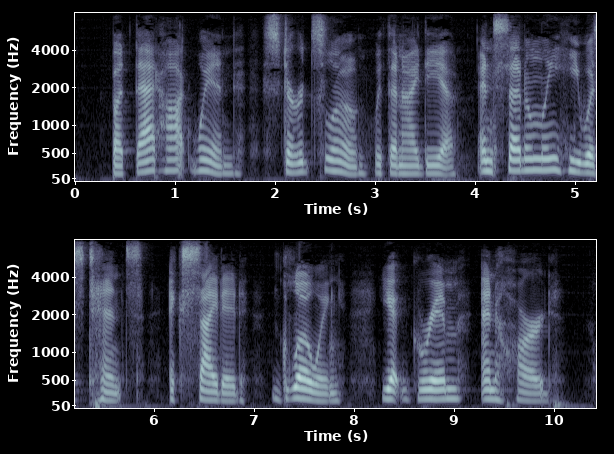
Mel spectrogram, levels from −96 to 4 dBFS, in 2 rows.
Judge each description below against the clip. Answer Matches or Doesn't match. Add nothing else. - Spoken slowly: Matches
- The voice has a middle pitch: Matches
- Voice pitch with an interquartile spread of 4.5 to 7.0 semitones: Doesn't match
